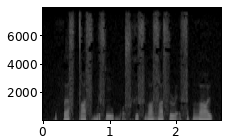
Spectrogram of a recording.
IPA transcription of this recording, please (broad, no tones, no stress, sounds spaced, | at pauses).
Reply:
θ ɐ s tˤ a s b ɘ s ŋ u b ɔ̰ s x ɨ s ð ɨ zˤ ɘ s ɹ ɛ̰ s | ðˤ ɨ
